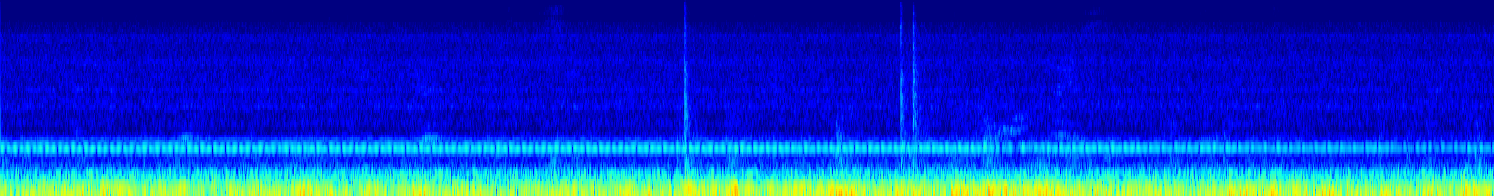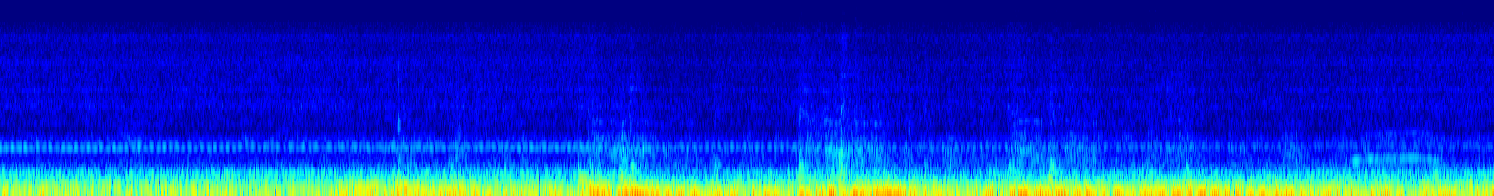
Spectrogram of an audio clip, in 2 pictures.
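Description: Steady low rumble of a passenger train running on the rails, heard from inside the carriage, with a thin steady whine over it and a few faint clicks. The rumble grows louder about two-thirds of the way through.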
